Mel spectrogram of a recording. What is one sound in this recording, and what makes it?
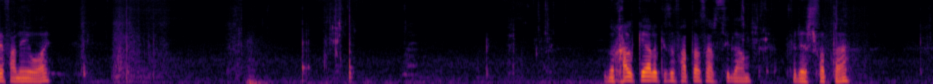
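Water sloshes and splashes as a jug is dipped into a bucket.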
